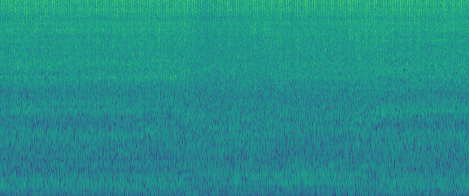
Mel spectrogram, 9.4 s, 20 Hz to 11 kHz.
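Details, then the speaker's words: 2012 VW Beetle 2.5L with no AC, after repairing three broken wires and topping up charge to 150 PSI: steady idle with even hum and whoosh, no squeal or rattle; AC blowing cold, normal operation. "I think that'll be ideal right there 150 PSI is good nice and cold perfect"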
